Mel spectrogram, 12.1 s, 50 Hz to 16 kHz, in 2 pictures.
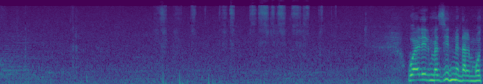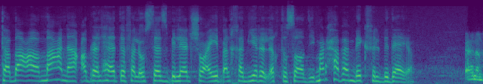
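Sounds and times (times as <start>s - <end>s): faint rustling and scratching: 1.9s - 4.3s.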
